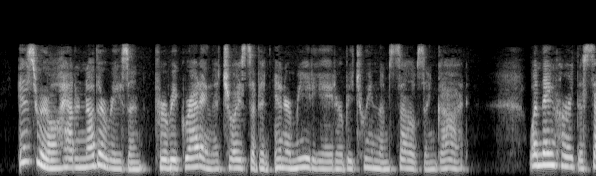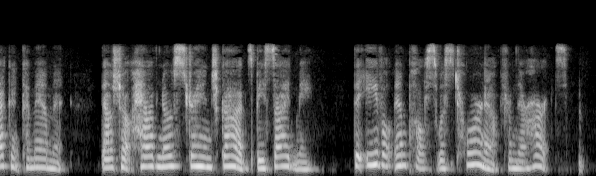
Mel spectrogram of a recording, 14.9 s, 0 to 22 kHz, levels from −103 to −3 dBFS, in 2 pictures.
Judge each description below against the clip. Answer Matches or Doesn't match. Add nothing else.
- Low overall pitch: Doesn't match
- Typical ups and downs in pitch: Matches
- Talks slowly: Doesn't match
